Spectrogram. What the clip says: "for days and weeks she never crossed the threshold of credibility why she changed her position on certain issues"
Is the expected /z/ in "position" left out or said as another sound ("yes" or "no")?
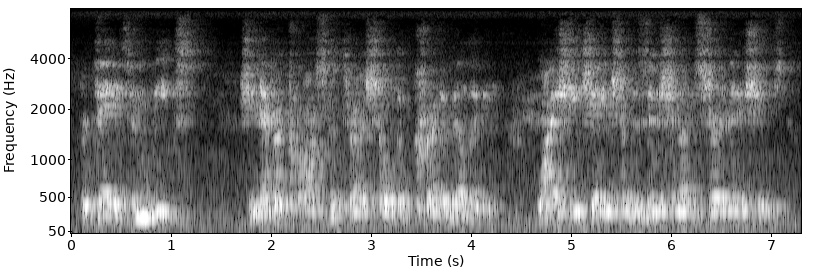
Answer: no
